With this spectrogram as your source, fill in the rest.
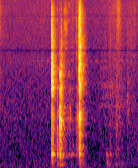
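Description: A plastic paint palette clatters as it is set down.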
